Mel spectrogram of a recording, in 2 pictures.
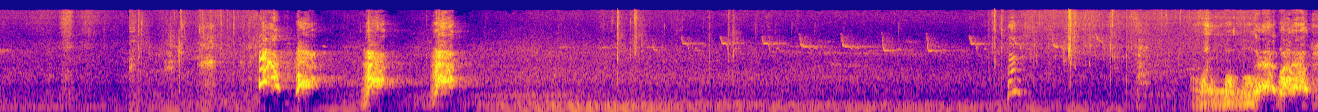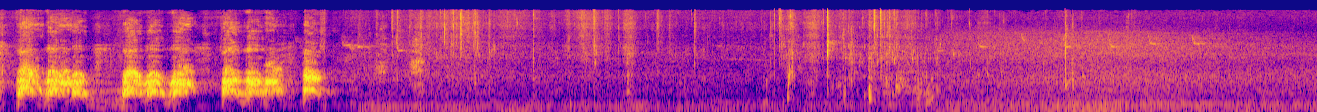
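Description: West Highland White Terrier barking in two volleys of short, sharp barks: four about two seconds in, then a quicker run of about seven from about nine seconds in.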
